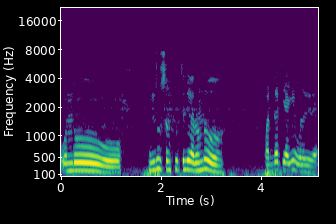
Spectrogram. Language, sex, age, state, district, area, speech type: Kannada, male, 18-30, Karnataka, Mysore, rural, spontaneous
